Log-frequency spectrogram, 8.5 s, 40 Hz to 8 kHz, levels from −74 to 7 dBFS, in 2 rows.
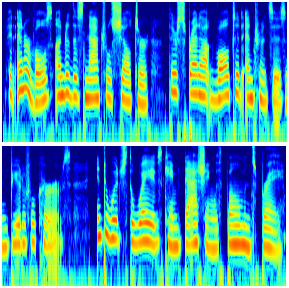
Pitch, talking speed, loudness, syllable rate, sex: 210 Hz, 170 wpm, -17 LUFS, 5.3 syllables/s, female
